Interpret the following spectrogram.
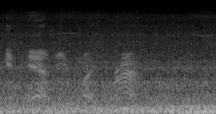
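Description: Cats giving three short, faint meows, each rising and falling in pitch, over a steady low rumble of traffic.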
